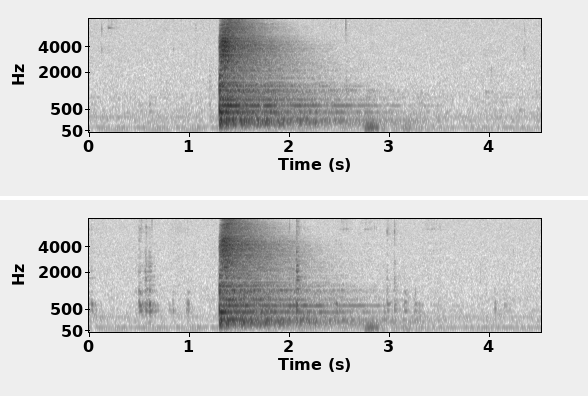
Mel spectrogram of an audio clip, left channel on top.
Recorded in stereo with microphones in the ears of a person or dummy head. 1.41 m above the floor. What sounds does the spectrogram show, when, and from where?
1.3 s a snare drum: 15° left (ahead or behind), 0.8 m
